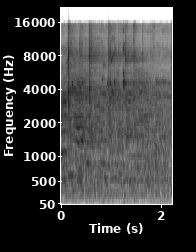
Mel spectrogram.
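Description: A basketball bouncing on the court floor as it is dribbled, over a steady background of spectator chatter.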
